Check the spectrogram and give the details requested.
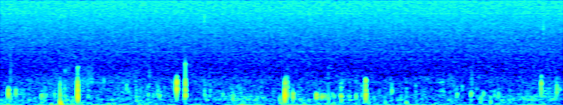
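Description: Quiet scattered gurgles, squeaks and pops against a hushed background: soft stomach growling from normal gut activity.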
